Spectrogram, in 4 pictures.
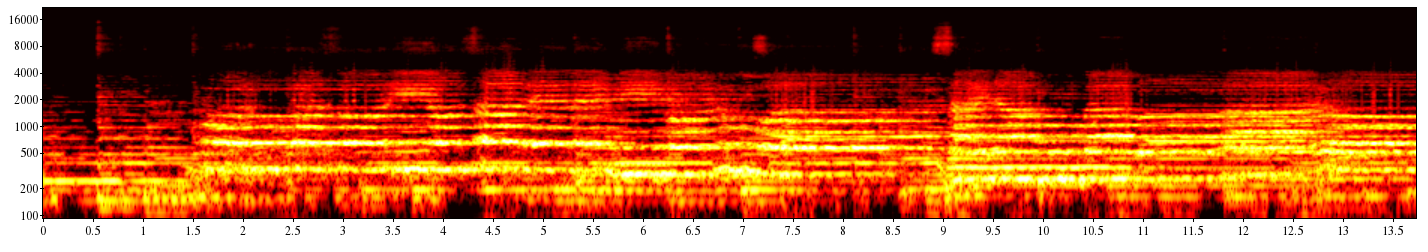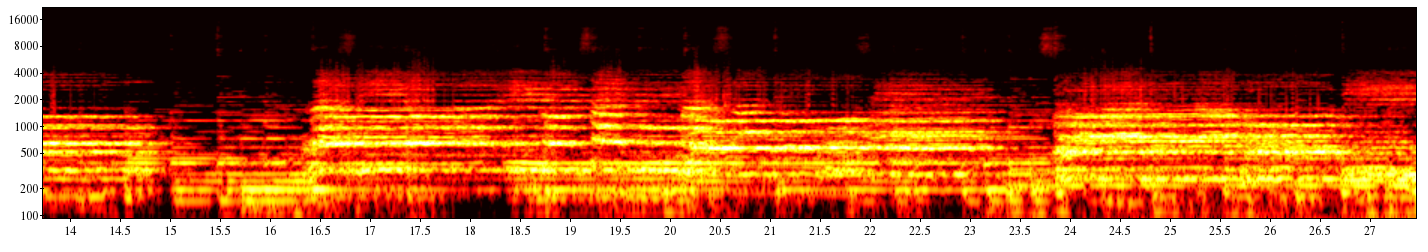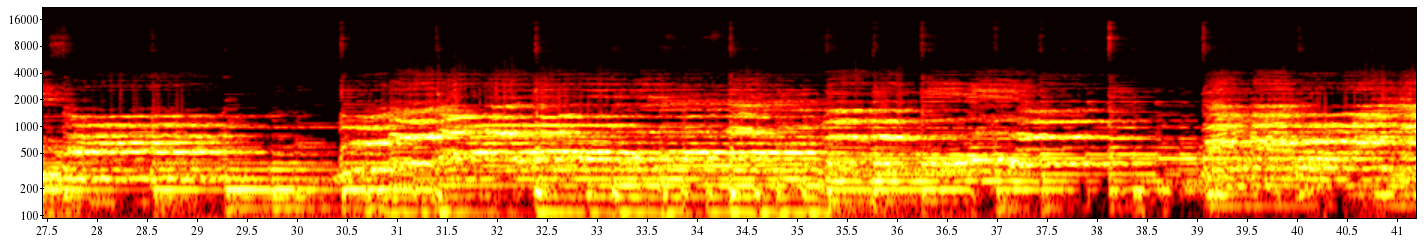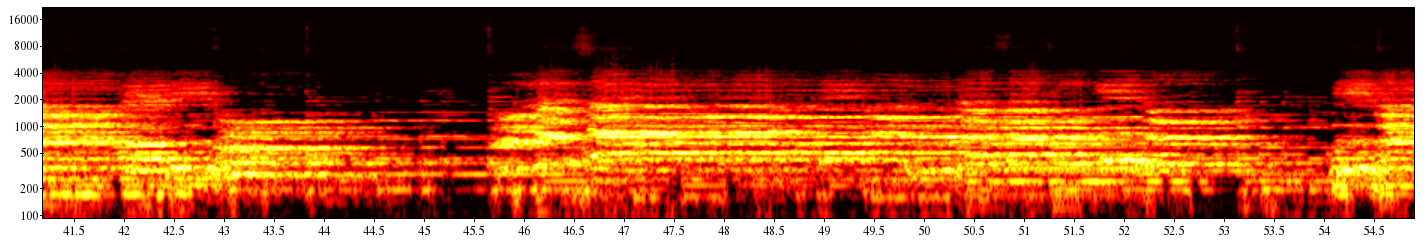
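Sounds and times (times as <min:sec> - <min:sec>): choir singing in parts: 0:00.0 - 0:54.9
strummed acoustic guitar: 0:00.0 - 0:54.9.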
